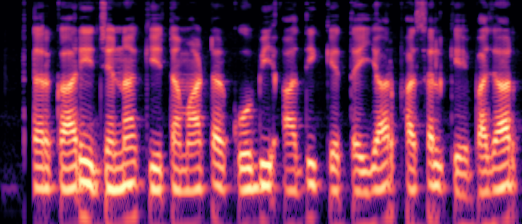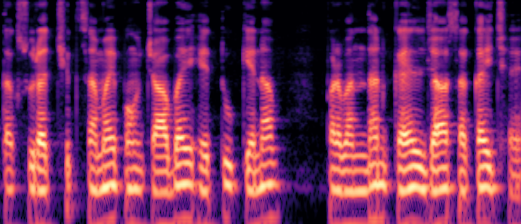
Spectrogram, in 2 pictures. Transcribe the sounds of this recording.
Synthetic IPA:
səɾkaːɾid͡ʒɪnakiʈəmaːʈəɾkoːbʱiʔaːd̪ʱiket̪əjːaːɾpʰəsəlkebaːd͡ʒaːɾt̪əksʊɾəkʃʰɪt̪səməjpəɦʊ̃t͡ʃaːbəeɦeːt̪ukena | pɾəbə̃nd̪ʱənkɛɪld͡ʒasəkət͡ʃʰɛː

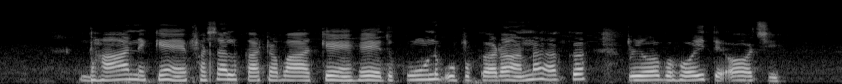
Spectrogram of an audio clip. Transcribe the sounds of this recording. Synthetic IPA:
d̪ʱaːnkẽpʰəsəlkaʈbakẽɦet̪kuːnkupkəɾənkpɾəjoːɡɦoːit̪ḛʔɔt͡ʃi

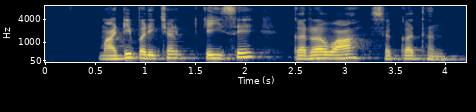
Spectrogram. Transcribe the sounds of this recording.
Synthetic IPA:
maːʈipəɾiːt͡ʃʰəɳkiisekəɾəʋaːsəkət̪ʰɦən

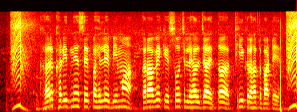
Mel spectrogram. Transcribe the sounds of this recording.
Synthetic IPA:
ɡʱəɾkʰəɾiːd̪nesepəɦlebiːmakəɾaːʋekesoːt͡ʃleɦəld͡ʒaːet̪əʈʰiːkɾəɦət̪baːʈeː

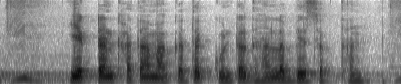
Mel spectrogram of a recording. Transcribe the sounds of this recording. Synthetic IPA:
ek̚ʈənkʰat̪amakət̪əkːuɳʈəld̪ʱanləbjesəkt̪ʰən

